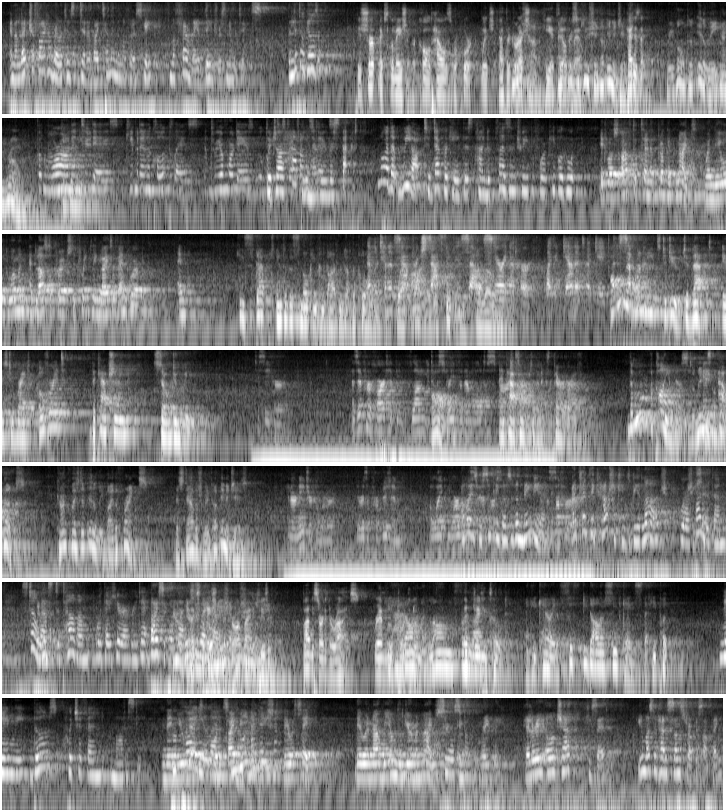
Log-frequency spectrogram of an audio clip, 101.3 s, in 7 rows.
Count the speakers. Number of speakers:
ten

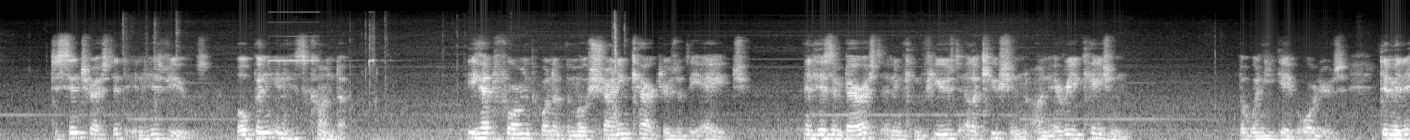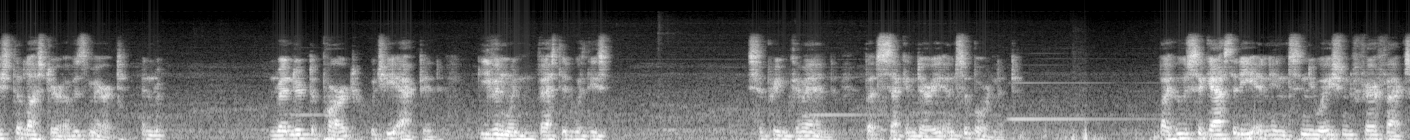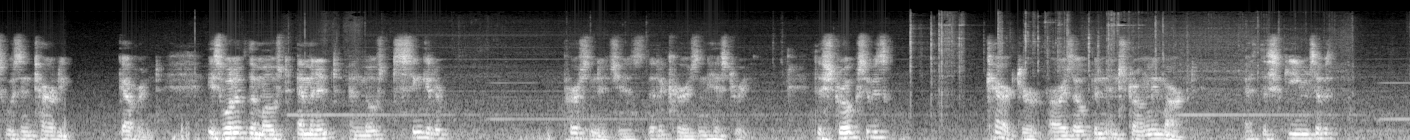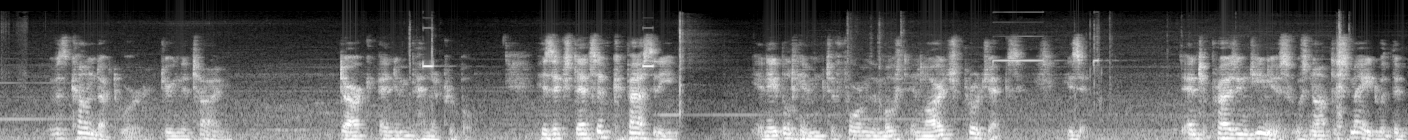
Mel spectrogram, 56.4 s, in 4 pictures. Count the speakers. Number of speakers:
one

